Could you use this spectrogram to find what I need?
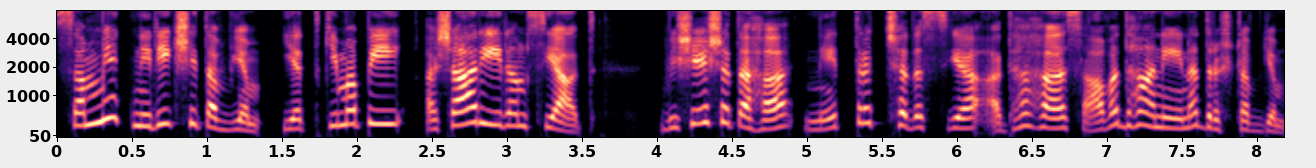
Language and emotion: Sanskrit, neutral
